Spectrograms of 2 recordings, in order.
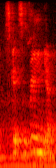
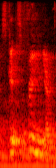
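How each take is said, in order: First: One syllable is stressed, the others squished. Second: The same.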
